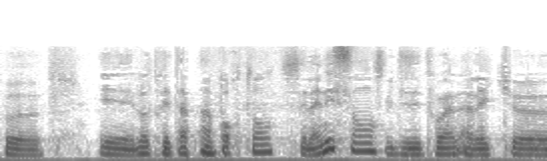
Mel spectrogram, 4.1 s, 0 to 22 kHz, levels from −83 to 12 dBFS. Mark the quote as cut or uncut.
cut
